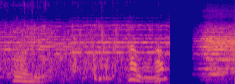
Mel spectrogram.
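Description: Voices of a group of young men calling out, which cut off abruptly near the end.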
